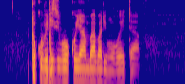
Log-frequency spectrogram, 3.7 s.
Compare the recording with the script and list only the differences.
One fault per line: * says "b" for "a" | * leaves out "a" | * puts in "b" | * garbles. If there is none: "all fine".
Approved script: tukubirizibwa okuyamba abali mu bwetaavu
all fine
